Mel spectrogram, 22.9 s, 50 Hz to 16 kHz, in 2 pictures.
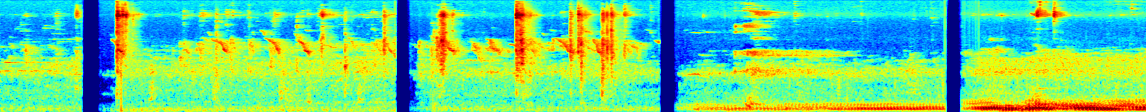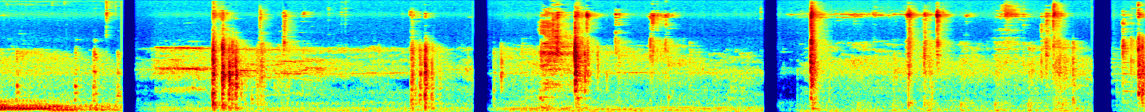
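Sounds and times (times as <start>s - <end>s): small birds chirping: 0.0s - 7.4s.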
